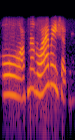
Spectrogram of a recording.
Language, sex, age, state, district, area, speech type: Assamese, female, 18-30, Assam, Dibrugarh, rural, conversation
